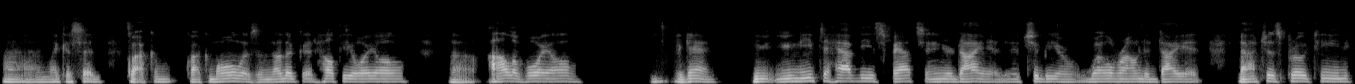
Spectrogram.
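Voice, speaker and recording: Gravelly-voiced man chatting on a livestream. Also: medium pitch, a little slow, dry recording, muffled recording. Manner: rambling, relaxed, frequent fillers and restarts. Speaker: livestream host. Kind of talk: casual livestream chat.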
